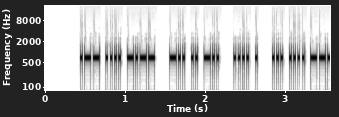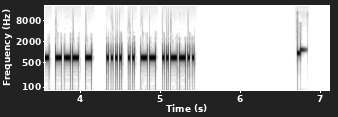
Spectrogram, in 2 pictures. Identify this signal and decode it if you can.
Morse code, heard as a keyed tone, about 44 wpm, 700 Hz. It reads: WHY DID HE SHOOT HIM?
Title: Sentences from Top 1200 Words 45wpm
